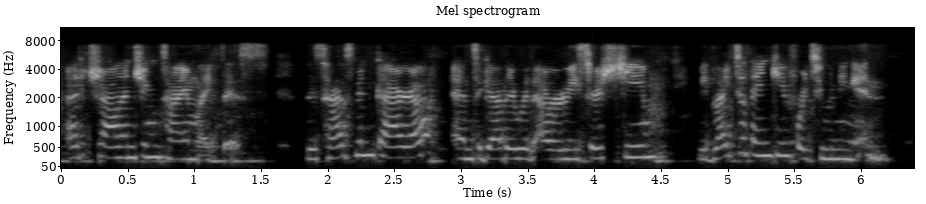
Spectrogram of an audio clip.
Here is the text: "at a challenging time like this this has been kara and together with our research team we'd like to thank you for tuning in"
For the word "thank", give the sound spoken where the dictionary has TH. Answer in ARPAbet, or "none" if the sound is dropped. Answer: TH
